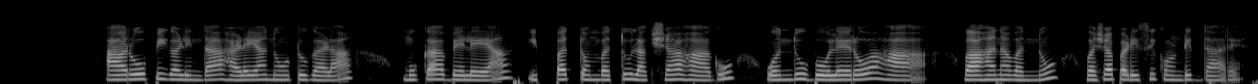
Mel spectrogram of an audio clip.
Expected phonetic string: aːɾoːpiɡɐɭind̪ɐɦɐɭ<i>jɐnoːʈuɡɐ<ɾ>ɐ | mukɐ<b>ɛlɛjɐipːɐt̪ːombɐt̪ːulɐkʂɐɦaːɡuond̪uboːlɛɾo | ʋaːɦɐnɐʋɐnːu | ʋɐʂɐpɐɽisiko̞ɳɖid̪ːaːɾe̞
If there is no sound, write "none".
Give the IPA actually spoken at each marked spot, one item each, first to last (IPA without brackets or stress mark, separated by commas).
ɛ, ɭ, b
